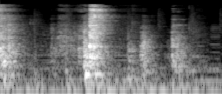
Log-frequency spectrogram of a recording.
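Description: Metal cutlery clattering in a kitchen drawer as it is rummaged through, with a few sharp clinking knocks about a second apart.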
